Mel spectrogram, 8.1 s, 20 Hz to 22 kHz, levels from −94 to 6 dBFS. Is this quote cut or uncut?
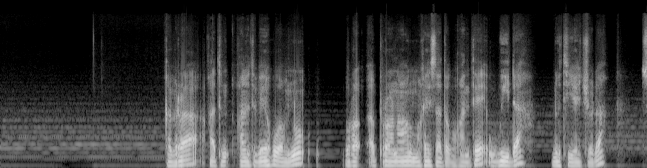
cut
